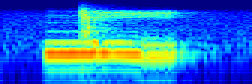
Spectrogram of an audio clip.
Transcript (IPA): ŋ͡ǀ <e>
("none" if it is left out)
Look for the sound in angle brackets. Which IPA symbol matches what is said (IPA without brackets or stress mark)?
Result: i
